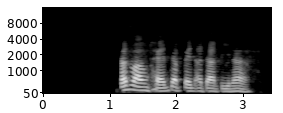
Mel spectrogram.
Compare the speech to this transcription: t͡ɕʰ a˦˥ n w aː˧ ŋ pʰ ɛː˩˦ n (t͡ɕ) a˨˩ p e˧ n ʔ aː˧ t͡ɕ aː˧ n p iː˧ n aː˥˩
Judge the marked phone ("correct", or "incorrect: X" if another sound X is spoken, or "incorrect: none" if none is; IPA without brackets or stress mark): correct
